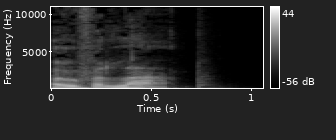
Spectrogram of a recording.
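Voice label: "overlap", British English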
